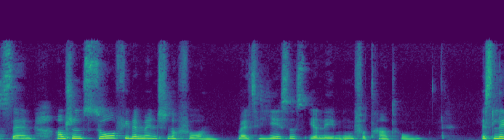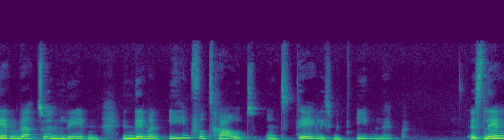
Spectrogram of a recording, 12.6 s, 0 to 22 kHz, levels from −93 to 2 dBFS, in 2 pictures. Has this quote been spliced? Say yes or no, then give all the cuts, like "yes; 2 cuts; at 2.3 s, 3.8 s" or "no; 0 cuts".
no; 0 cuts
